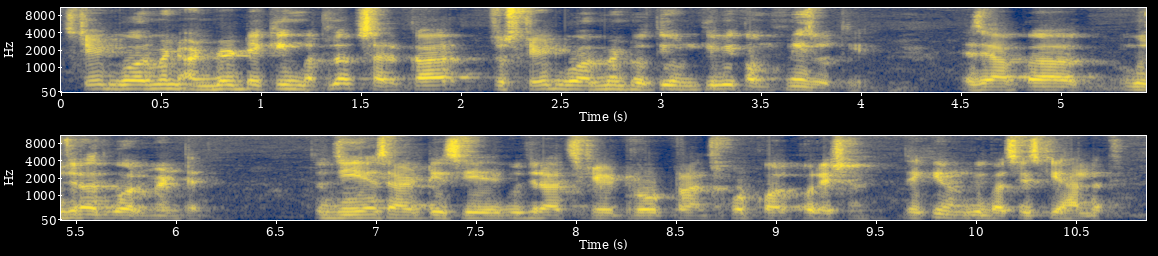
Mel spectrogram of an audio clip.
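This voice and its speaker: A man's voice: mid-range voice, flat delivery, fast talker, a little mellow, a little hiss or hum, rough recording. Man explaining step by step in class. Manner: explains step by step in mixed Hindi and English. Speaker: tax lecturer. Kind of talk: classroom lecture.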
